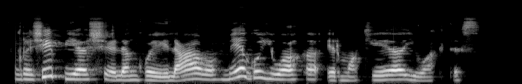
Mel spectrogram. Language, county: Lithuanian, Panevėžys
